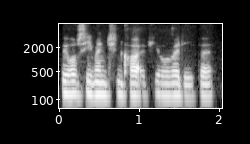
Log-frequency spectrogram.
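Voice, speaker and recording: A man's voice: medium pitch, completely flat delivery, very fast, no echo. Man asking questions, lo-fi sound. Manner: asks questions, steers the talk. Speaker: podcast co-host. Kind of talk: casual chat. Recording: dull lo-fi audio.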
